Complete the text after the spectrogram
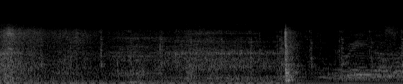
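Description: A door opens with a creak.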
